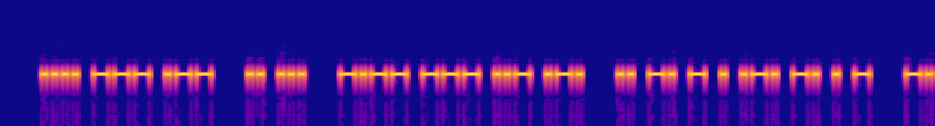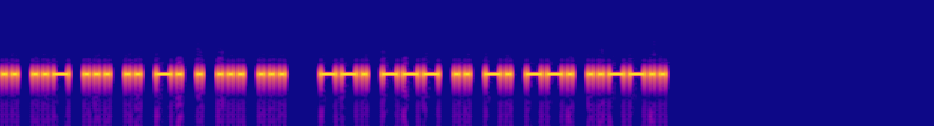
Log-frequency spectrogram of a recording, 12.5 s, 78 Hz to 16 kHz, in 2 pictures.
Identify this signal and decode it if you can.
Morse code, heard as a keyed tone, about 35 wpm, 700 Hz. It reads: HOW IS YOUR INTERNET BUSINESS GOING?
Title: Sentences from Top 1000 Words - Review Part 4 - 35wpm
